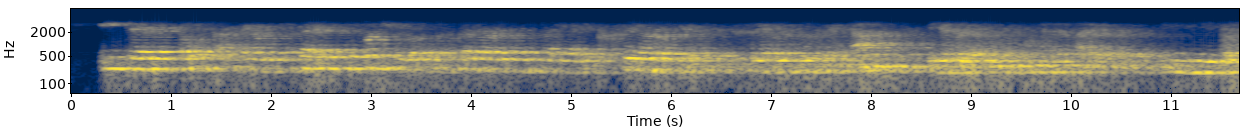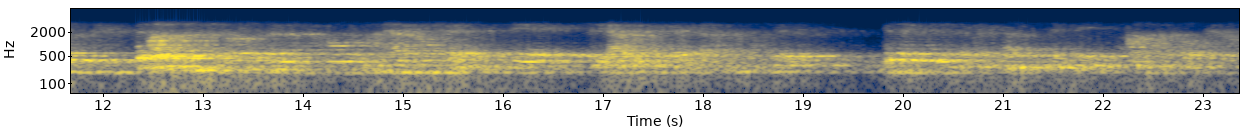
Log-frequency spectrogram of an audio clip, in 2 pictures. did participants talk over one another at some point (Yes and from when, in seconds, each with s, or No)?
No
